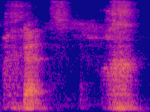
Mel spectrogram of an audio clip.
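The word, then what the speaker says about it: חֵץ: It's pronounced chetz. Chetz. Very difficult for an English speaker to pronounce.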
